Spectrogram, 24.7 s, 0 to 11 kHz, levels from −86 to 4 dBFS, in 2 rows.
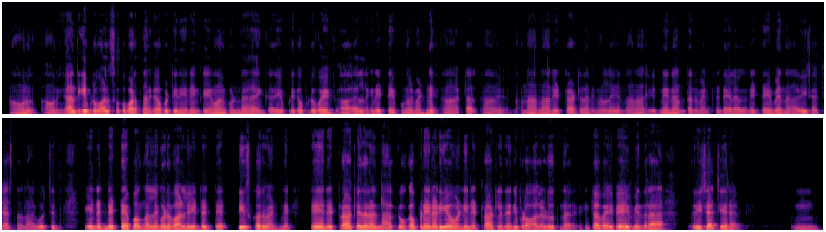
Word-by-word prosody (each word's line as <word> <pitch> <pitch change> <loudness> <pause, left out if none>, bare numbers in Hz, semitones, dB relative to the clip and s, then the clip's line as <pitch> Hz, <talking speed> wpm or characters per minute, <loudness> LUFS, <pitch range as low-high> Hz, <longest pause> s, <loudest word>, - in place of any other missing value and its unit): అవును, 120 +1 -4 0.3
అవును. 115 +1 -6 0.2
అందుకే 200 +9 +2
ఇప్పుడు 195 -6 -1
వాళ్ళు 155 0 +3
సుఖపడుతున్నారు. 135 -3 -1
కాబట్టి 150 +4 -2
నేను 125 0 -6
ఇంకా 125 0 -13
ఏమనకుండా, 120 +4 -4 0.2
ఇంకా 115 0 -13 0.2
ఎప్పటికప్పుడు 110 0 -6
వైఫ్ 115 0 0
వాళ్ళకి 115 -1 -5
నెట్ 110 +2 -4
అయిపోంగనే 125 +1 -7
వెంటనే 130 +3 -5 0.2
ఆహ్, 115 0 -8
అట్లా 110 0 -6 0.3
ఆహ్, 115 -1 -11 0.5
నాన్న 125 +1 -6
నెట్ 110 +2 -8
రావట్లేదు 120 -2 -5
అనంగాలనే, 115 +5 -11 0.2
నాన్న 120 +1 -10 0.4
నేను 120 0 -5
అంటాను 115 -1 -10
వెంటనే 110 0 -16
డైలాగ్, 110 -1 -5
నెట్ 115 +1 -11
అయిపోయింది 130 -2 -5
నాన్న, 110 0 -10
రీచార్జ్ 120 +2 -6
చేస్తున్నా 110 -1 -8
ఆగు 105 +1 -6
వచ్చిద్ది. 115 +2 -7 0.4
ఏంటంటే 175 +4 +4
నెట్ 150 +2 +3
అయిపోంగాల్నే 165 -3 +3
కూడా 140 -1 +5
వాళ్ళు 130 +1 +3
ఏంటంటే 150 +3 -1 0.3
తీసుకోరు 170 -3 +5
వెంటనే. 135 +1 -7 0.4
ఏహ్! 180 0 +7
నెట్ 155 +2 0
రావట్లేదురా 160 -2 +6
నా 145 - -2 0.3
ఒకప్పుడు 145 +6 +2
నేను 155 -1 +5
అడిగేవాడిని 150 -3 +5
నెట్ 135 - -10
రావట్లేదని, 140 -1 0
ఇప్పుడు 135 -3 0
వాళ్ళు 130 0 -1
అడుగుతున్నారు. 130 -4 -3
ఇంట్లో 130 +1 +2
వైఫై 125 +3 +4
అయిపోయిందిరా, 120 -2 +2 0.6
రీచార్జ్ 135 +1 +4
చేయరా 120 -3 +2
అని. - - -26 0.8
హ్మ్. 125 -3 -11
125 Hz, 155 wpm, -29 LUFS, 115-145 Hz, 0.8 s, ఏహ్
